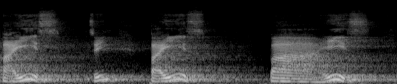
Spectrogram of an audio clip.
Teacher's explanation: Aquí la vocal débil se convertiría en fuerte cuando tenga el acento en ella. · Como es una vocal fuerte, A, y una vocal débil, I, usualmente las quisiéramos juntar, pero como la I tiene acento, no podemos. Entonces se forma el hiato y separamos esas sílabas y se forman dos sílabas en la palabra país, por ejemplo.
